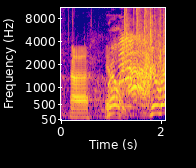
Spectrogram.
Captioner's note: audience clapping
